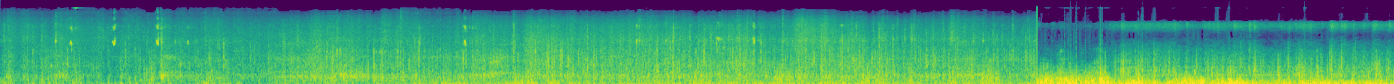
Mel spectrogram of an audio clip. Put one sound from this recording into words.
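Bicycle tyres roll and crunch over a dirt and stone trail.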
